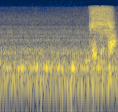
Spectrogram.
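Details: Speaker's own mechanical ventilator, heard while they record a podcast: a low steady mechanical hum, then a brief rushing hiss of air as the ventilator cycles a breath.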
